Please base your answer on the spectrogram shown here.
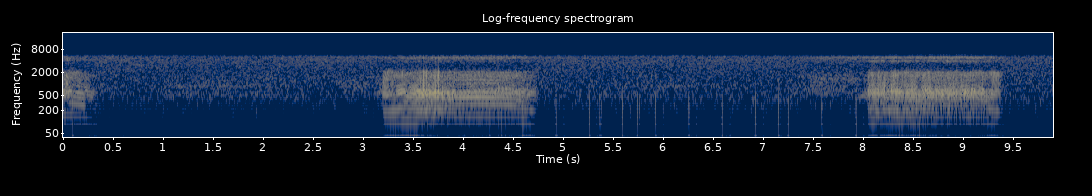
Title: Video-the snoring cow.mp4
